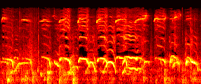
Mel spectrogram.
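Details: Cardigan Welsh Corgi puppies at seven weeks, playing: a loud, steady stream of arched, squealing whines and yelps from several pups at once, with brief growly bits and scuffles.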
